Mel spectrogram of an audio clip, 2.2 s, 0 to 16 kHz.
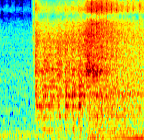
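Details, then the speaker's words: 2007 Ford Explorer with AC compressor not engaging, at startup: engine catches after a second into a loud, raspy, puffing idle; bad exhaust leak, felt escaping, while the AC then comes on. "Major exhaust leak. And sure enough, the AC came right on. Man, that's a bad exhaust leak."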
